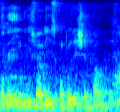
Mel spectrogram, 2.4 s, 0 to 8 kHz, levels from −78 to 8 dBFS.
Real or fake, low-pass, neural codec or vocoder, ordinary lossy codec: real; none; none; none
